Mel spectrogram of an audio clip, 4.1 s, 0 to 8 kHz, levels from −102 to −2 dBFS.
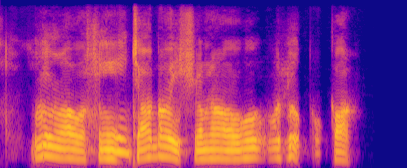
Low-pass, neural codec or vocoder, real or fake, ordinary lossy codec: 7.2 kHz; codec, 16 kHz, 1 kbps, FreqCodec, larger model; fake; none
